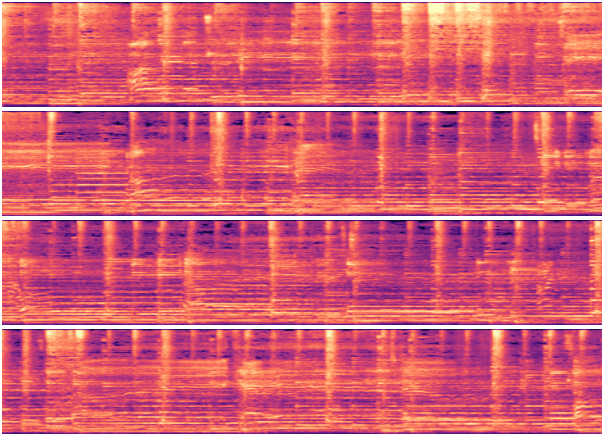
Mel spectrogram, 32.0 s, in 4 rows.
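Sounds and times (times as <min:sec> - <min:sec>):
cover band playing: 0:00.0 - 0:32.0.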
